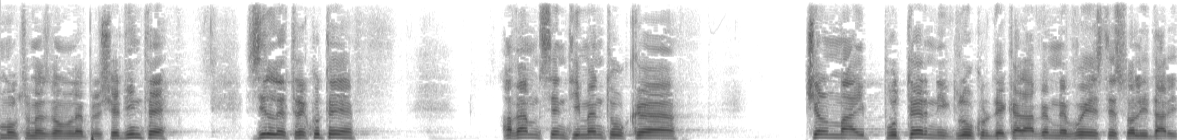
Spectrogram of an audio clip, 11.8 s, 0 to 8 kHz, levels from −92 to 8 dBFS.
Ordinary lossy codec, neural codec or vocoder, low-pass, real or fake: none; none; none; real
